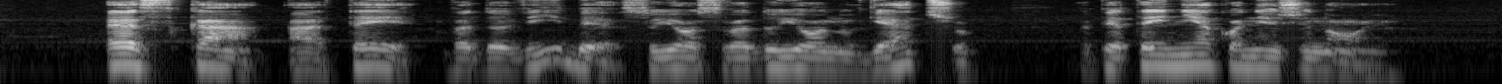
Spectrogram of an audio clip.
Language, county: Lithuanian, Kaunas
